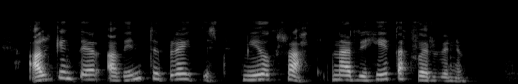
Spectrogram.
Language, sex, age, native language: Icelandic, female, 40-49, Icelandic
